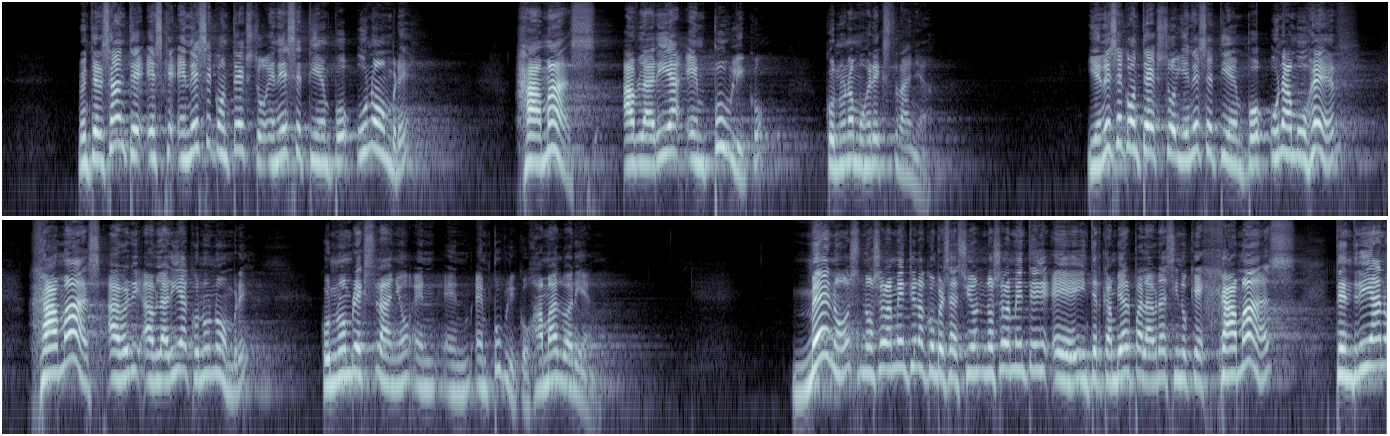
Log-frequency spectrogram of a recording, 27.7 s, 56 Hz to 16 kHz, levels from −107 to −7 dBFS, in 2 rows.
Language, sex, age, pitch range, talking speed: Spanish, male, 40-59, 215-280 Hz, 130 wpm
